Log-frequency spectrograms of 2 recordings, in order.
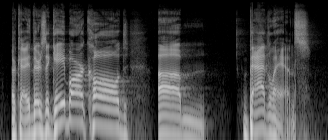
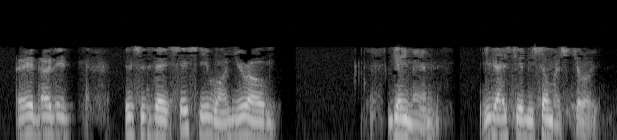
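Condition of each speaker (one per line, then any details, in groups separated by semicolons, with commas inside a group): No condition
Throat and tongue cancer; affects throat and tongue; very hard to talk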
